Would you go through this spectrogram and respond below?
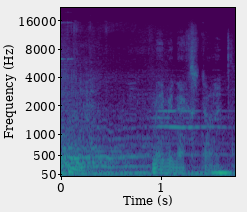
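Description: A wasp buzzes in the video game Two Worlds II with a droning, wavering hum that rises and falls over under two seconds, mixed with game sounds.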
